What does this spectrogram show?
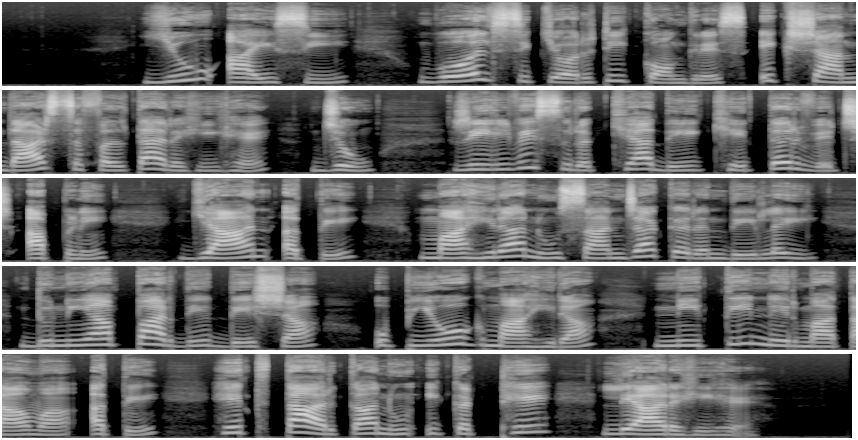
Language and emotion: Punjabi, neutral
